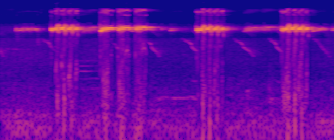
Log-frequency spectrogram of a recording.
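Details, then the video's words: Blue-crowned hanging parrot, a female calling a male, used for trapping: rapid shrill high-pitched squeaks in clusters of two or three, with thin whistled notes between and faint downward slurs. "suara burung serindit terlalu gacor || suara serindit pikat"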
